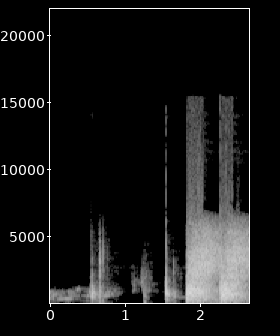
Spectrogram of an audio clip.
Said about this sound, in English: That's five shots, Lud. You got one left to make good on.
